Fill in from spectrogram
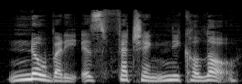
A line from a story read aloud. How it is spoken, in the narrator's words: said, her voice husky with rage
